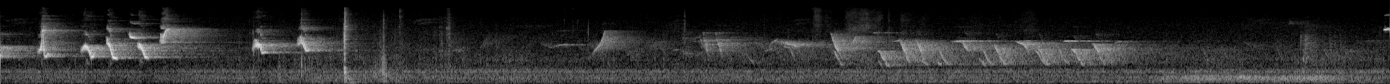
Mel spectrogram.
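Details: Mimicking lyrebird from Australian forests: a burst of rapid sharp chirps, then a long train of about a dozen quick descending notes in steady succession, quieter at the end, with a faint low hum behind.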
